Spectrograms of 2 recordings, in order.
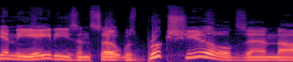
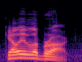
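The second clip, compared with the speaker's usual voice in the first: usual speaking voice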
